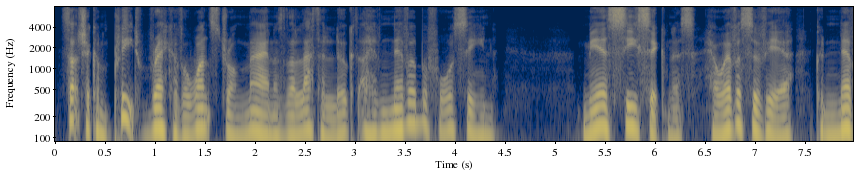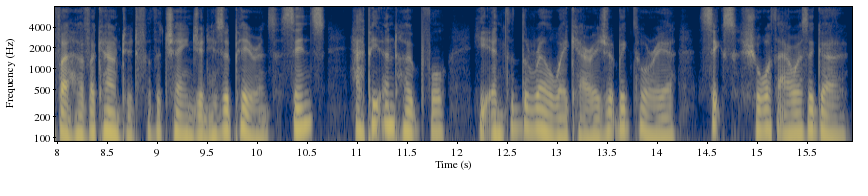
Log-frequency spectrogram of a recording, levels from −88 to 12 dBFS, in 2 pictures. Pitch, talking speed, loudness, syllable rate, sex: 110 Hz, 180 wpm, -20 LUFS, 5.8 syllables/s, male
